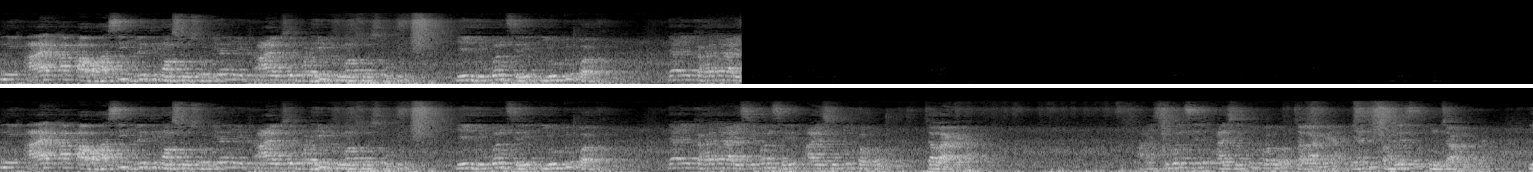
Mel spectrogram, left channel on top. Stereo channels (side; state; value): left; drops out; at 7.5 s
